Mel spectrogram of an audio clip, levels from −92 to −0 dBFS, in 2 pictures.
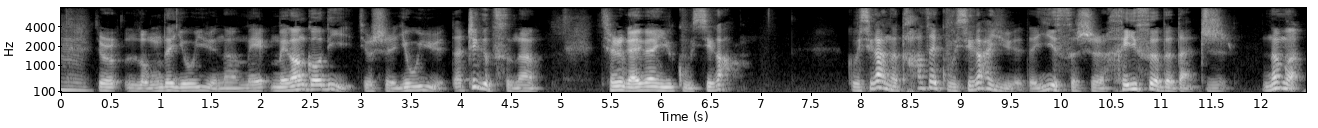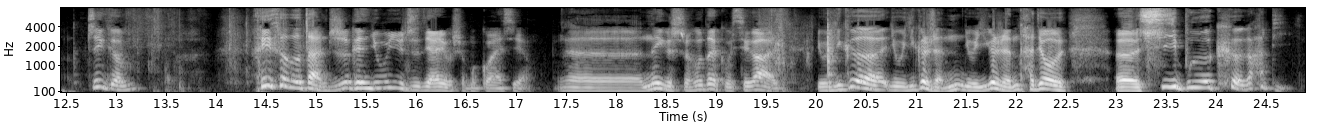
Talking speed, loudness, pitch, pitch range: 235 characters per minute, -18 LUFS, 125 Hz, 115-170 Hz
